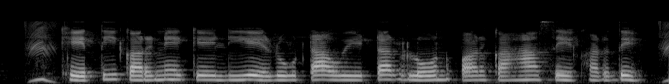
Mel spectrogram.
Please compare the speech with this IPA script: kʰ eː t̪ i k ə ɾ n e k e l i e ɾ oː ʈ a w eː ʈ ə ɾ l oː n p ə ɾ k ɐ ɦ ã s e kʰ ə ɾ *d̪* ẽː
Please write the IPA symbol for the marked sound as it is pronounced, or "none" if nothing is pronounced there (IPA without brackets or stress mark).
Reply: d̪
